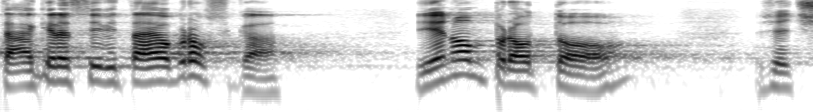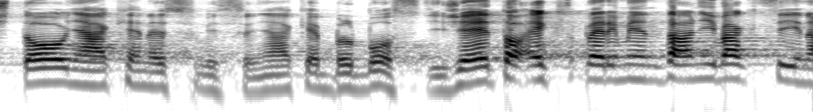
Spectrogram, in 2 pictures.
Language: Czech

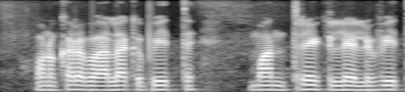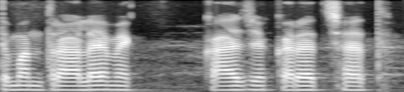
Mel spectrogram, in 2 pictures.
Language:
Maithili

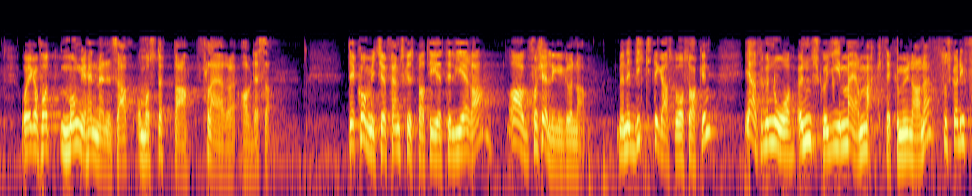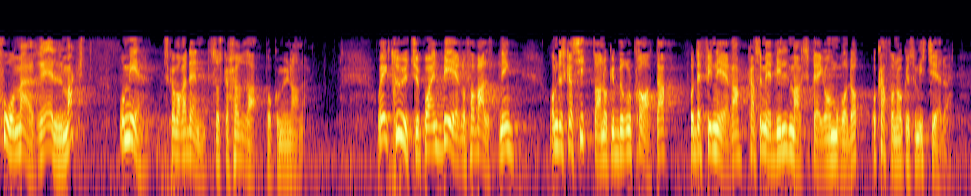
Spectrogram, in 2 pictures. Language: Norwegian Bokmål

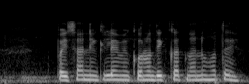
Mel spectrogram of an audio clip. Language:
Magahi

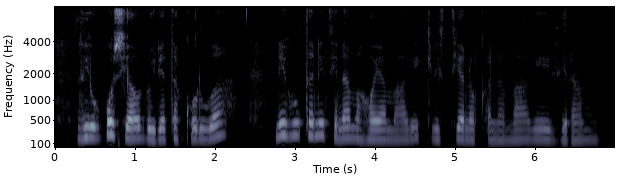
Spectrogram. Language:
Kikuyu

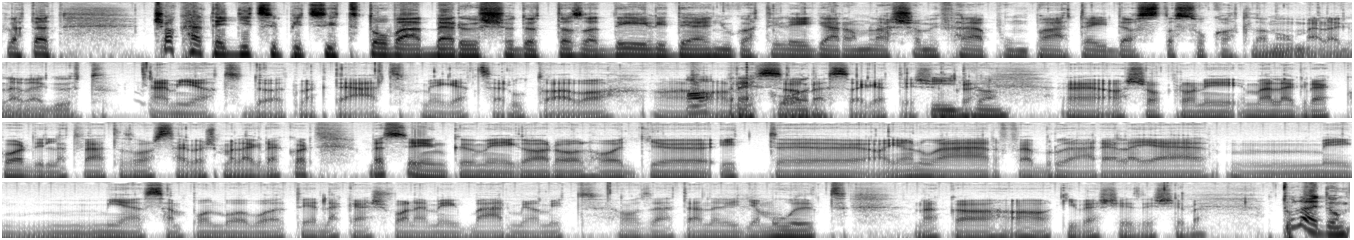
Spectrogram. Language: Hungarian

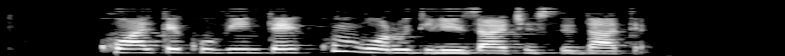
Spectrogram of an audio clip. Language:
Romanian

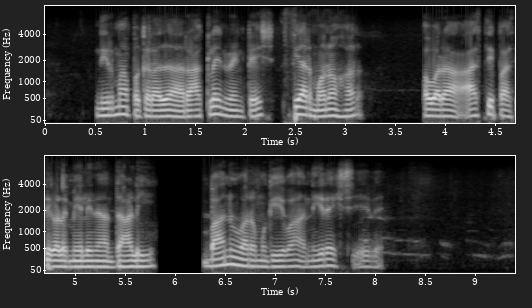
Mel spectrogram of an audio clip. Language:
Kannada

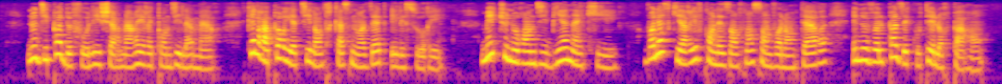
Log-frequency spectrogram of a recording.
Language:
French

